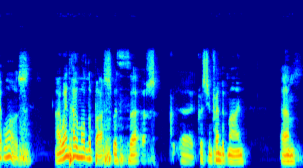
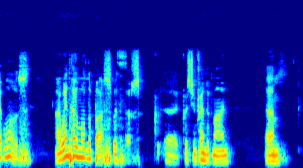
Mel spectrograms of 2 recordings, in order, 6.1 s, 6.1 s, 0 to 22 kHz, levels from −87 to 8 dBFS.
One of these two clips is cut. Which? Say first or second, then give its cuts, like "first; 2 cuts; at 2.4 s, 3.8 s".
second; 1 cut; at 2.5 s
